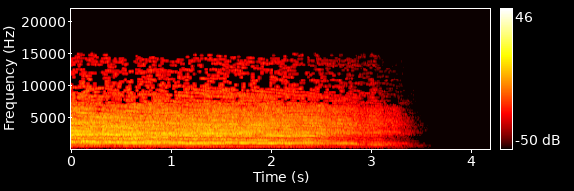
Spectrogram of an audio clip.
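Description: A crowd cheering and shouting, sliding slightly down in pitch and fading out over about three and a half seconds, then silence.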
